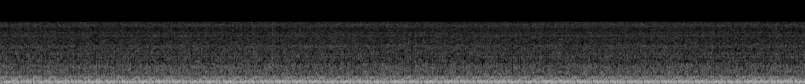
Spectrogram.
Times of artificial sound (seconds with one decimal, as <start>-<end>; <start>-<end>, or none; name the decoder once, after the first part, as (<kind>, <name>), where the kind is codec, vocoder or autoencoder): 0.0-2.6 (vocoder, WaveNeXt); 3.2-4.4; 5.0-5.6; 7.1-8.1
